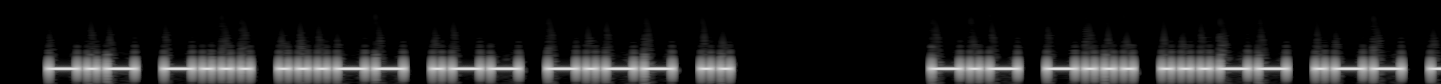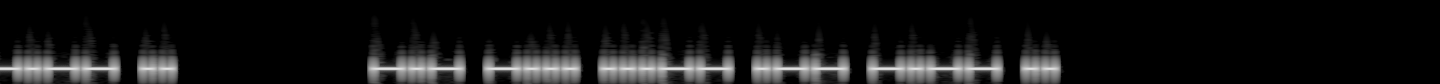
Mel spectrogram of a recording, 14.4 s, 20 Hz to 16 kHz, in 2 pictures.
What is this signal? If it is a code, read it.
Morse code, heard as a keyed tone, about 25 wpm, 700 Hz. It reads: KB3WYI KB3WYI KB3WYI
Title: USA Call Signs - 6 Characters - Repeated 3x - 25wpm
